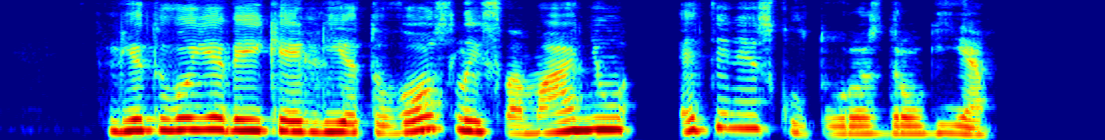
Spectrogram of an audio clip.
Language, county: Lithuanian, Šiauliai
